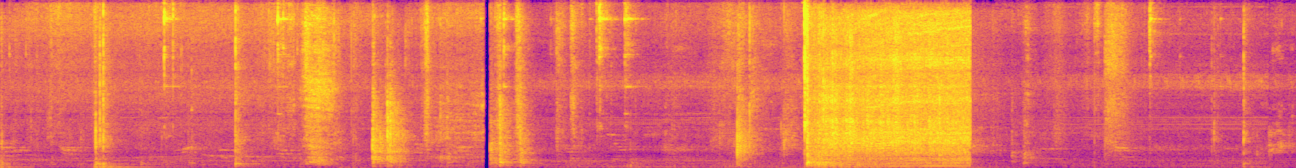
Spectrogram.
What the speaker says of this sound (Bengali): মিক্সিতে দিয়ে আমরা এটাকে গলিয়ে নেব তারপর রসটা ছেঁকে নেব এর মধ্যে এবার দিয়ে দিলাম অরেঞ্জগুলো এবার একটু গুড়িয়ে নেব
